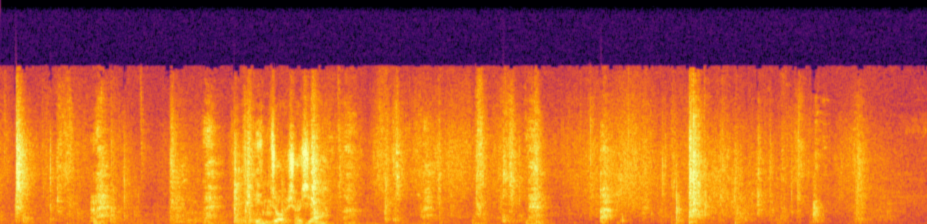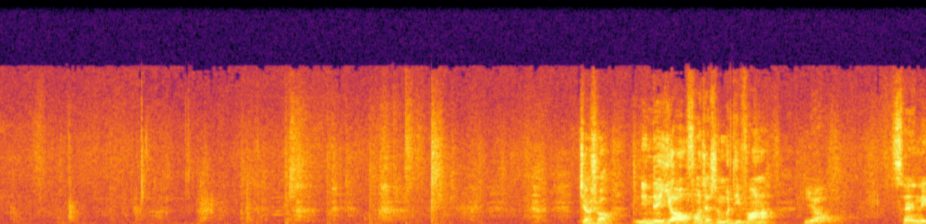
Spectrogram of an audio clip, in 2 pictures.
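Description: A young man speaks with concern, close by.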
